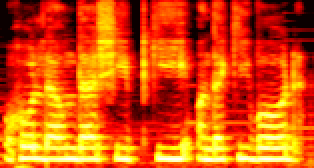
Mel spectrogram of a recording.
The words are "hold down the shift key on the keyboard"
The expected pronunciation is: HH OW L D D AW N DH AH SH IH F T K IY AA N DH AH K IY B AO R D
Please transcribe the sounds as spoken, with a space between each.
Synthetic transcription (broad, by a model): HH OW L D D AW N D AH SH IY P T K IY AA N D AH K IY B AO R D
